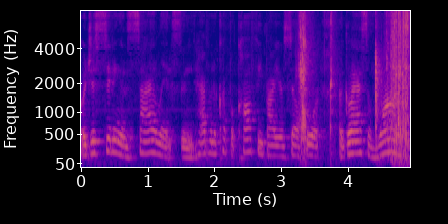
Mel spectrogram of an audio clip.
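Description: A woman is speaking. Loud background noise runs behind her. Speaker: tarot reader. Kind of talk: tarot reading commentary. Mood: calm, encouraging. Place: home room. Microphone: phone near.

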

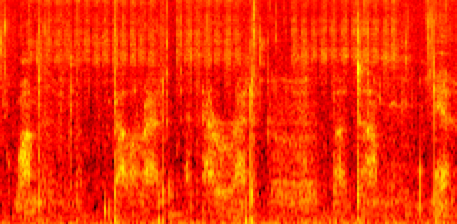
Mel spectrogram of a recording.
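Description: Someone whispers quietly at a moderate pace against loud background noise. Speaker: drawing tutor. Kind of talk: casual drawing tutorial chat. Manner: quiet ASMR whisper while drawing. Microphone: phone near.

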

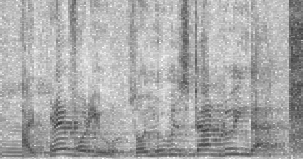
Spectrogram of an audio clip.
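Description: A man is speaking. Audible room echo can be heard. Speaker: retreat preacher teaching a workshop. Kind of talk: sermon. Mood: excited, laughing at times.

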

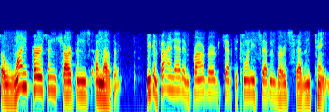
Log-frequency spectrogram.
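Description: With an unremarkable speaking voice, a man talks at a fairly slow pace, fairly high in pitch, with ordinary pitch variation. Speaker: radio program host. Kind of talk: podcast intro.

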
